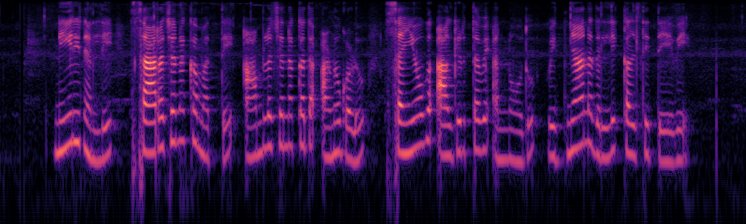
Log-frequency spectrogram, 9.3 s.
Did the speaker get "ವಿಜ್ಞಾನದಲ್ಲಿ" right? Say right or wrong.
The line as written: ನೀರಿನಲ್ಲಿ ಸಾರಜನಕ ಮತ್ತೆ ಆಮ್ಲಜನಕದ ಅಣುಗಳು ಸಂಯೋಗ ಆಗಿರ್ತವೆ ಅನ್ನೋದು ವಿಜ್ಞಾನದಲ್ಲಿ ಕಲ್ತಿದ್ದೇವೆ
right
